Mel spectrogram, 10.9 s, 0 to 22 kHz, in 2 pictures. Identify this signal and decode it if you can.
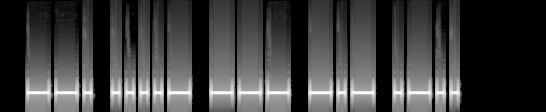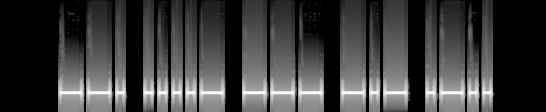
Morse code, heard as a keyed tone, about 17 wpm, 700 Hz. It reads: G4OKL G4OKL
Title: DXCC-100 Call Signs - 5 Characters - Repeated 3x - 17wpm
